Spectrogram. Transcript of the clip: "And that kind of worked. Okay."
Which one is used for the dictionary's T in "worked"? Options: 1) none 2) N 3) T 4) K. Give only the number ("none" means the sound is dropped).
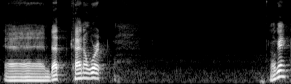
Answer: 1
